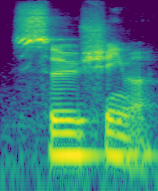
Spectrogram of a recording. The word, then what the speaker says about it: Tsushima: You know, they've got, what is it, Ghost of Tsushima, which is, I can't pronounce that, Ghosts of Tsushima.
